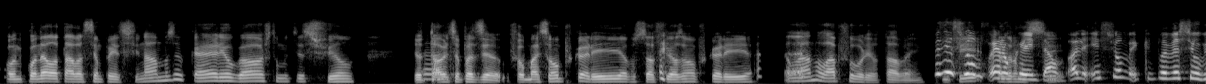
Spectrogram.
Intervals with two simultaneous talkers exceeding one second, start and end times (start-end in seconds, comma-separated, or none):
9.3-10.7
